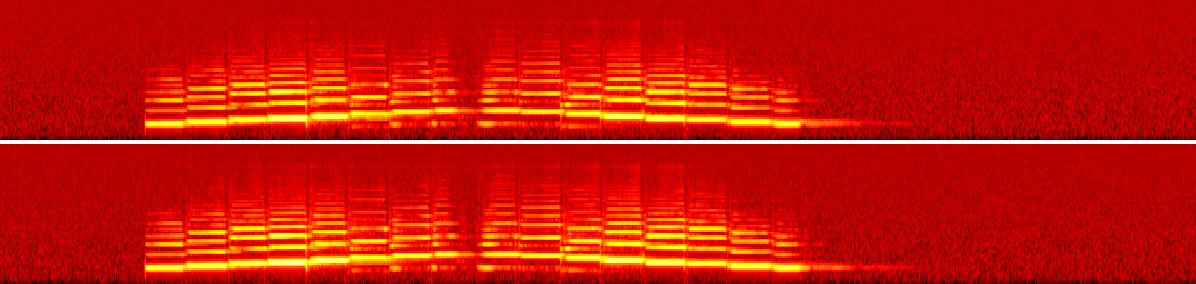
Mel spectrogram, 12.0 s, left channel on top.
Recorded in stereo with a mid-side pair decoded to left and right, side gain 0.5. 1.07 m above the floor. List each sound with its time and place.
1.5 s a flute: 20° right, 0.6 m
